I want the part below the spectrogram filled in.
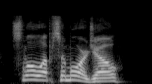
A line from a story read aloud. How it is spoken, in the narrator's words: Mike said sharply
